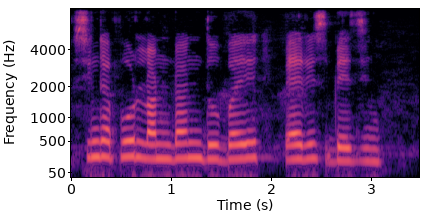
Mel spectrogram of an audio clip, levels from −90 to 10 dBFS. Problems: background conversations at intervals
